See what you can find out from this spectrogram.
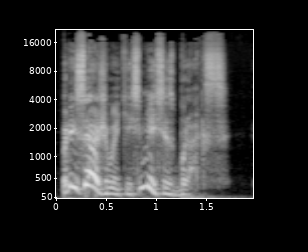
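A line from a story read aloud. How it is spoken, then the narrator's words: Cheerful invitation. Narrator (Russian): весело предложил он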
